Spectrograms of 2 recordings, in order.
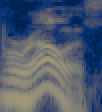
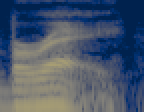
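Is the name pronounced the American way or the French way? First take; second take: American; French. First: The name is said with an American pronunciation. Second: The name is said with a French pronunciation. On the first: This follows how the name's owner says it. The speaker calls it right. "she pronounces it Bareilles, we'll say Bareilles" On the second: This follows the spelling's language of origin. The speaker calls it wrong. "it was the French pronunciation"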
